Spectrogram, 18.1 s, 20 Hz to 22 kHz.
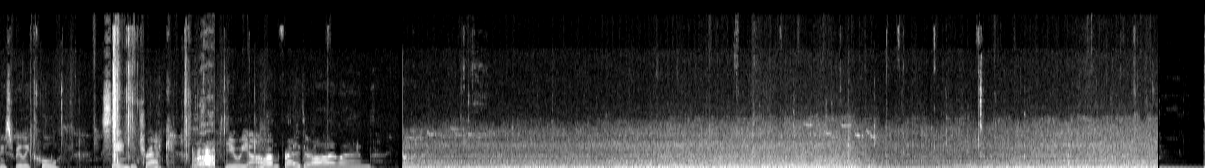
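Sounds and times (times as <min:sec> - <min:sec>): vehicle engine and tyre noise: 0:06.0 - 0:17.4.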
